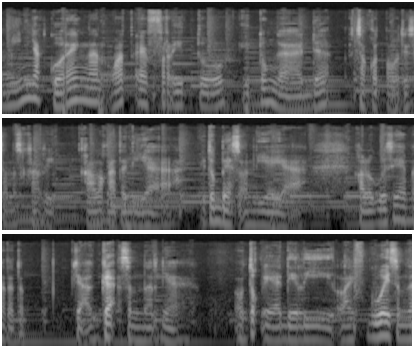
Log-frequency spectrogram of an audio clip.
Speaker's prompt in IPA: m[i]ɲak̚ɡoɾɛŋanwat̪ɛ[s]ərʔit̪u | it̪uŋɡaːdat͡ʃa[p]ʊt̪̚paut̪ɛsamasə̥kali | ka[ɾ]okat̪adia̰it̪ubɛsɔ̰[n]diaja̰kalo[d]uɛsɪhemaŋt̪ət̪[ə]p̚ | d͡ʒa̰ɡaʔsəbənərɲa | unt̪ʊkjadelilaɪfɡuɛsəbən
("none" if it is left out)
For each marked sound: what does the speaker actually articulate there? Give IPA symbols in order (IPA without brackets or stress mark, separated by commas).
i, f, k, l, n, ɡ, ə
